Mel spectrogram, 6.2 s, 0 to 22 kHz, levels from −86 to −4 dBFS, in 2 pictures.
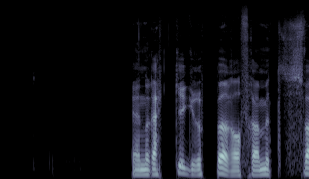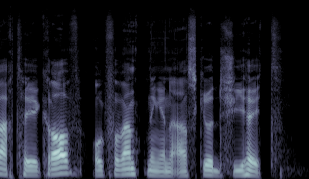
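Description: A speech recording where the level creeps up on you: from about 1.31 s to 5.78 s there's automatic gain rising, with the whole thing getting roughly 7 dB louder over those four and a half seconds. The AGC has decided the input is too quiet and is slowly winding its gain up, so the voice and the room noise underneath it swell together rather than the talker actually getting louder.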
